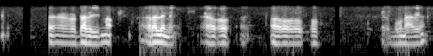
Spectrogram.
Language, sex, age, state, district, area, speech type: Bodo, male, 30-45, Assam, Kokrajhar, rural, conversation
